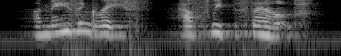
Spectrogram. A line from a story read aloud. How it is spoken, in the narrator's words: if one of you were lying on your hospice bed and you gasped out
